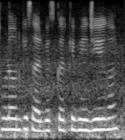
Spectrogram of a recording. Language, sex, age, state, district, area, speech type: Urdu, female, 18-30, Uttar Pradesh, Gautam Buddha Nagar, urban, spontaneous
